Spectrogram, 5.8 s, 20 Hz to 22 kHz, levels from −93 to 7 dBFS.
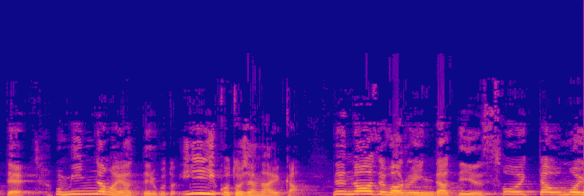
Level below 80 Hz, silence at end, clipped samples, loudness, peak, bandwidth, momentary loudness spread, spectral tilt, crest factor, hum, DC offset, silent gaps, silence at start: -64 dBFS; 0 s; under 0.1%; -17 LUFS; -2 dBFS; 12.5 kHz; 10 LU; -6.5 dB/octave; 14 dB; none; under 0.1%; none; 0.1 s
